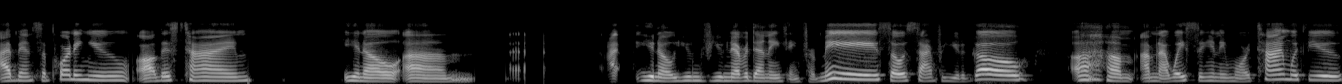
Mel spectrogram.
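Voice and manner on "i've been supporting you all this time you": usual speaking voice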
